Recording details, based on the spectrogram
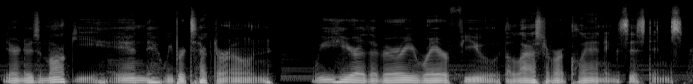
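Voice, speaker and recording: A man's voice: low-pitched, big pitch swings, normal speed, vocal fry, mellow, faint music behind, full character voice. A man voicing a proud, protective older woman who leads a village, speaking soothingly and formally in a story.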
